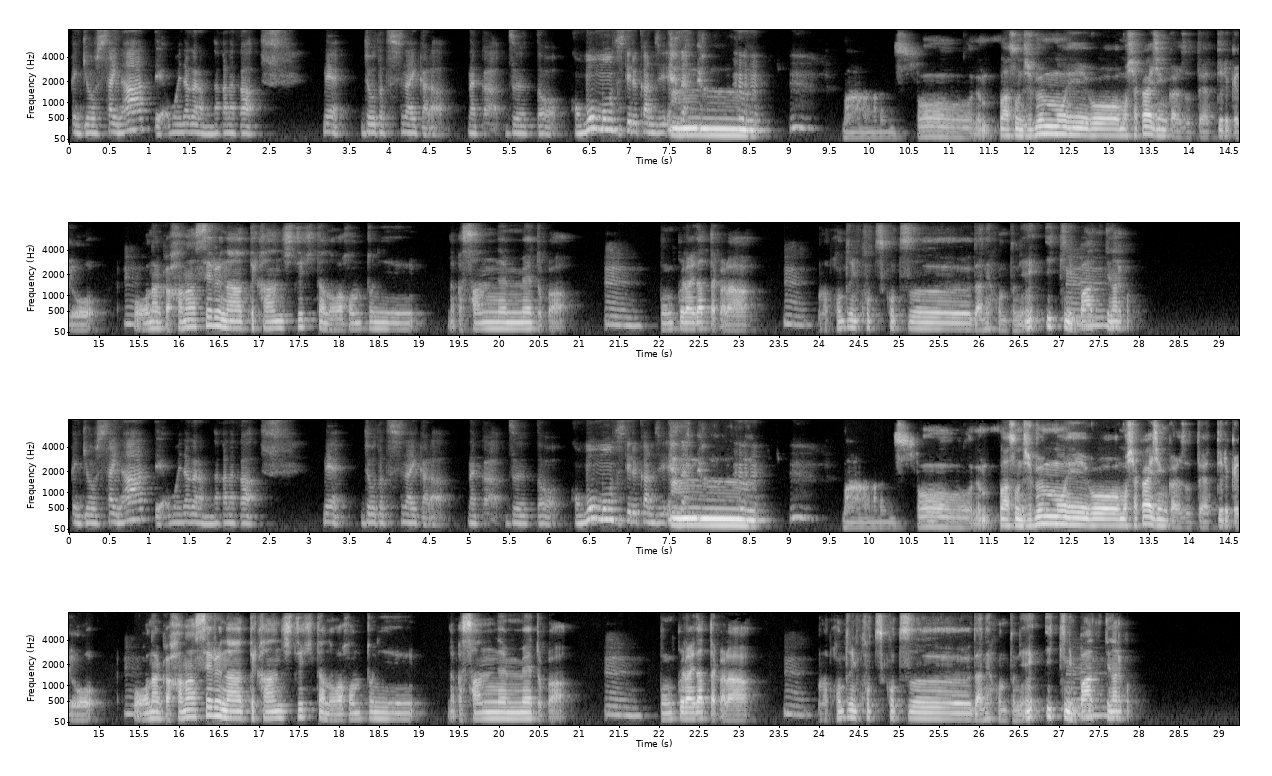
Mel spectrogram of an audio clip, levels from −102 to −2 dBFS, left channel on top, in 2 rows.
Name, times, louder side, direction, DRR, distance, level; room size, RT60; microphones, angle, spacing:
voice 1, 0.0-2.8 3.2-4.7 5.0-8.0 8.3-8.6 9.0-9.3 15.3-15.6 21.3-21.8 23.6-23.9 27.1-27.8, equal, 15° left, 0.9 m, -30 dB
voice 2, 7.5-8.6 9.7-14.9 15.4-18.9 19.4-20.8 22.0-23.1 24.0-27.9, right 3 dB, 65° right, 0.8 m, -21 dB
10.0 x 5.9 x 4.3 m
head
